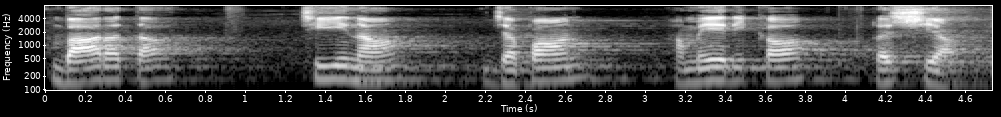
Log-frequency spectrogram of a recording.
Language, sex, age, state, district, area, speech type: Kannada, male, 18-30, Karnataka, Kolar, rural, spontaneous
